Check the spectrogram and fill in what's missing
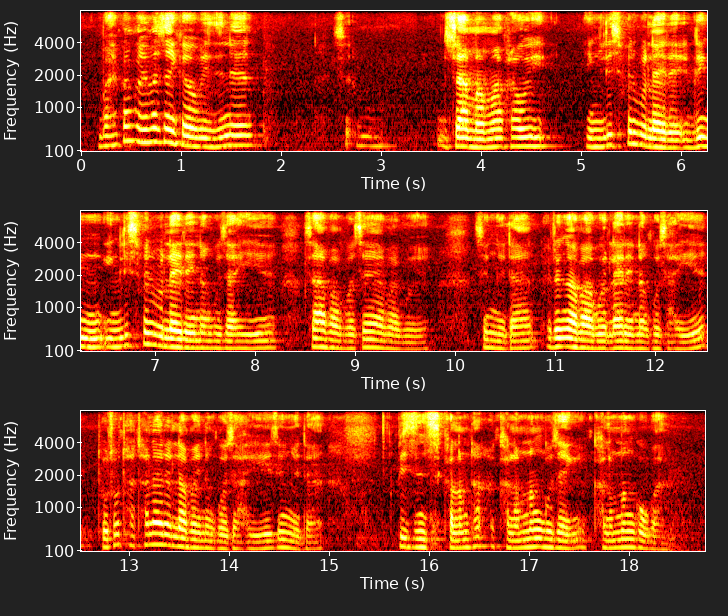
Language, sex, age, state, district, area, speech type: Bodo, female, 45-60, Assam, Kokrajhar, rural, spontaneous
